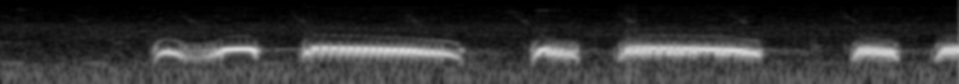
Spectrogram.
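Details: Spotted dove calling as a decoy for trapping wild doves: a run of five or six soft, hollow coos, two of them long and level, with brief pauses, over quiet rustling.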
